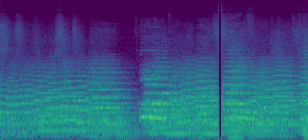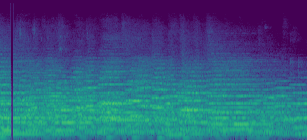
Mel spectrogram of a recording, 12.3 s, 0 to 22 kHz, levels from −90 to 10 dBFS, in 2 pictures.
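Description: The sound drops to silence twice, from 4.37 to 4.42 s and from 6.37 to 6.41 s (51 and 43 ms). Playback then resumes, which points to a likely Bluetooth stall.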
